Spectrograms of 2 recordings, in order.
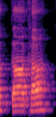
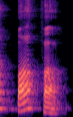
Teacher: स्वर तंत्रियों में कंपन नहीं होगा। प्रत्येक स्पर्श यानी कि स्पर्श व्यंजन के प्रत्येक वर्ग का पहला और दूसरा वर्ण, ऊष्म व्यंजन भी शामिल होता है जिसमें हा को छोड़ दिया जाता है। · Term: अघोष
